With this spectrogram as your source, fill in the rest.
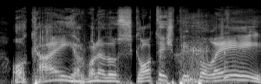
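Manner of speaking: high, loud mock Scottish; shrieky parody of a Scottish accent; terrible Scottish accent. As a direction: imitate someone hamming up bad Scots. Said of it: "giving me their terrible Scottish accents".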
